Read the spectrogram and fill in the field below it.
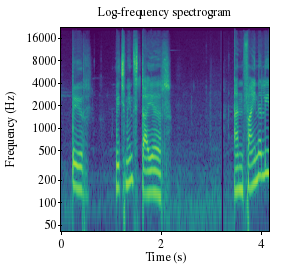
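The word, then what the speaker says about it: Tür: TU double dot R, tir, which means tire.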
